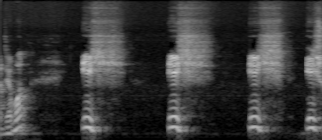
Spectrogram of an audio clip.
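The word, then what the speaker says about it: ich: যেমন ইস ইস ইস ইস উচ্চারণের সময় বাতাসটা ছাড়েন তো একটু।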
